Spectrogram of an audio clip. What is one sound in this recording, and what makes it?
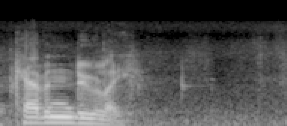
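A middle-aged man speaks briefly into a microphone.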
